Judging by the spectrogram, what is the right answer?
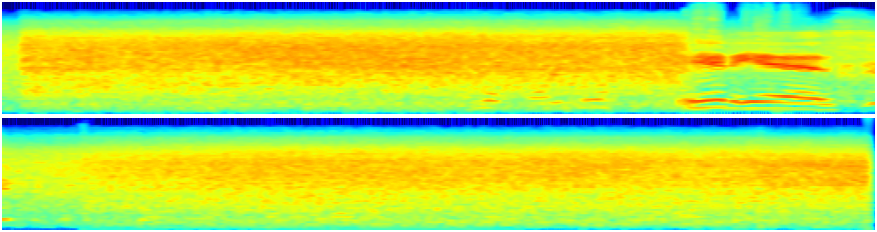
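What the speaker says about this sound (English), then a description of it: "Boy, I feel the mist off of the waterfall." Treasure Falls, a waterfall in Colorado, roars up close as a constant broadband rush of falling water, with a brief burst of talk partway through.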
